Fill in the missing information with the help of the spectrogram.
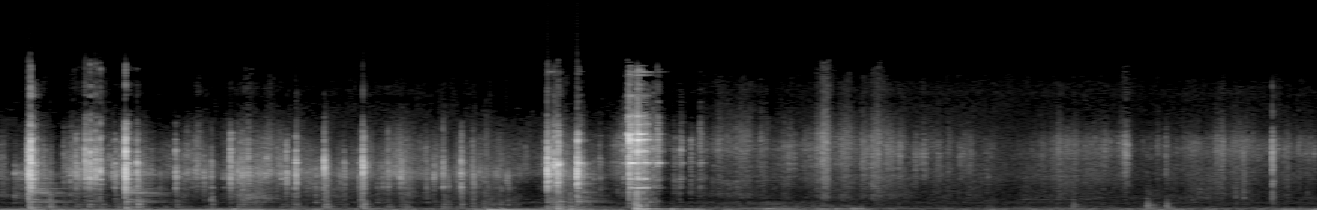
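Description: Socket wrench clicking and clattering on the steel oil-pan drain plug as it is cracked loose, then the plug being turned out by hand, with a louder knock about five seconds in.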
